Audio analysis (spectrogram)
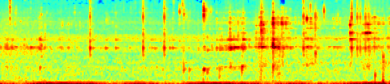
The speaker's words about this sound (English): damn, it really took everything in me today to do this episode, but I'm glad that we're here, so let's go ahead and cheers. Absolutely. Let's do it. And, of course, we're drinking fucking tequila, because I mean, what else is new?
